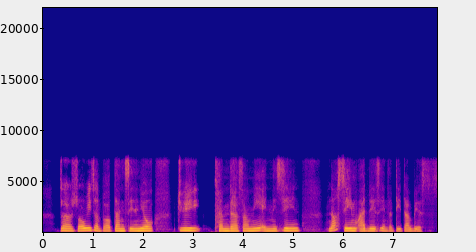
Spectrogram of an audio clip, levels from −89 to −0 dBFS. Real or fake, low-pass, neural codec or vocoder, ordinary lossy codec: fake; 7.2 kHz; codec, 16 kHz in and 24 kHz out, 0.4 kbps, LongCat-Audio-Codec, four codebook decoder; Opus, 64 kbps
